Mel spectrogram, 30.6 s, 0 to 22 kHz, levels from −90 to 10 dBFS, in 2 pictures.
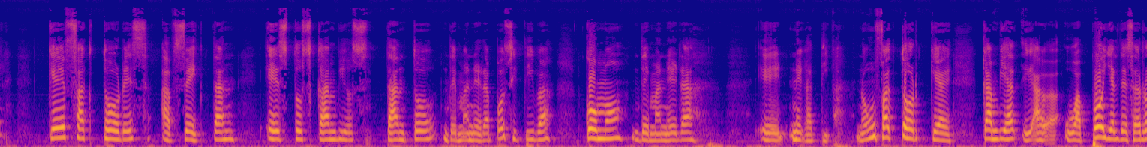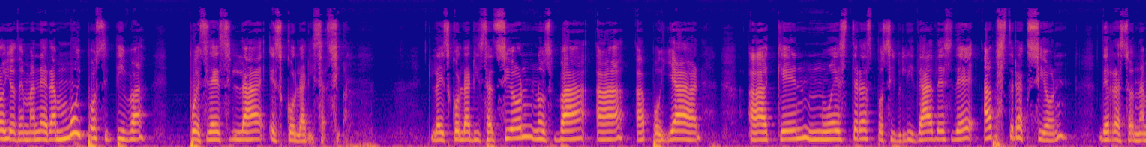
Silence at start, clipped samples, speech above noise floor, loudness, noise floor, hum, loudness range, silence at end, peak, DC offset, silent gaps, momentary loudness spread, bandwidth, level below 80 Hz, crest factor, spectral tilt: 0.65 s; under 0.1%; 29 dB; -17 LUFS; -45 dBFS; none; 5 LU; 0 s; 0 dBFS; under 0.1%; none; 11 LU; 17 kHz; -30 dBFS; 16 dB; -6 dB/octave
